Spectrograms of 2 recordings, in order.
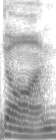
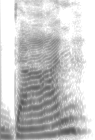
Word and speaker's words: Dawn: the other was named Dawn and my mom was like oh I like Don so growing up people call me Don like d o n instead of dawn like you pronounced it correctly and I hated my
